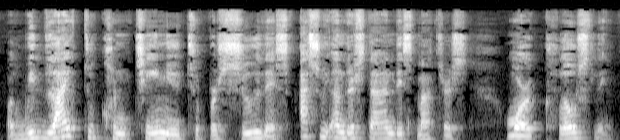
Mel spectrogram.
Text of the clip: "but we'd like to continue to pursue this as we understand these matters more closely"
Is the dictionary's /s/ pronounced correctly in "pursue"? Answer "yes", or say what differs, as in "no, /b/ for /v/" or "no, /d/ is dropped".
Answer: yes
